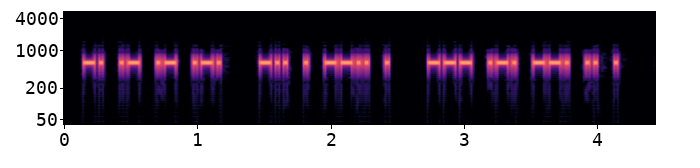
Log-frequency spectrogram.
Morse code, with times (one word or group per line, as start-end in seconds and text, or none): 0.1-1.2 NAAR
1.5-2.4 DEZE
2.7-4.1 ORGIE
